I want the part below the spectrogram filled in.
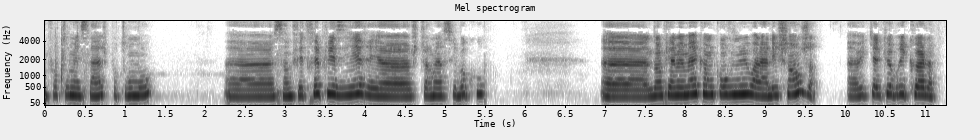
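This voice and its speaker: A woman's voice: on the high side, steady tone, measured pace, a little mellow. A woman chatting casually to camera as she unpacks a parcel, effusive and full of hesitant fillers. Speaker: scrapbooking vlogger. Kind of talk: casual unboxing chat.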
